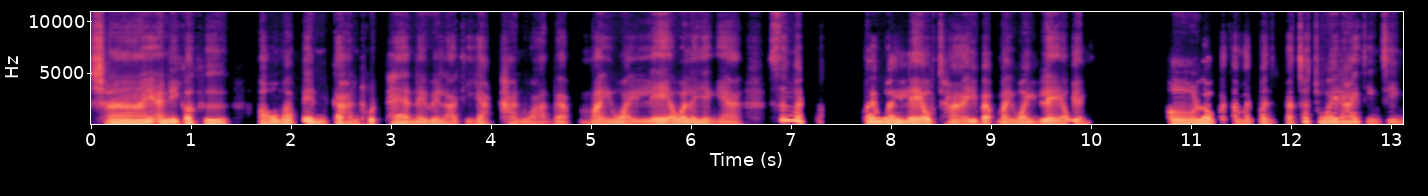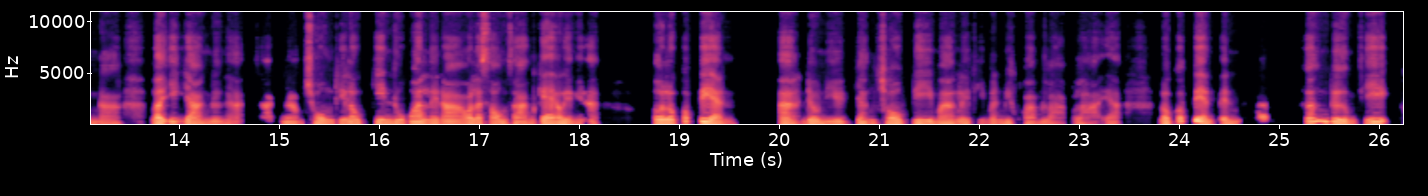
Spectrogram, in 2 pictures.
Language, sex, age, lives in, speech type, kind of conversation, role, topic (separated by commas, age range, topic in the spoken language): Thai, female, 40-44, Thailand, conversation, podcast, guest, ควรทำอย่างไรเมื่อคุณอยากกินจุบจิบตลอดเวลา?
